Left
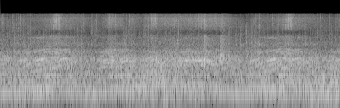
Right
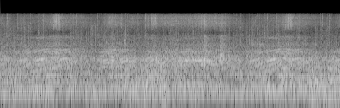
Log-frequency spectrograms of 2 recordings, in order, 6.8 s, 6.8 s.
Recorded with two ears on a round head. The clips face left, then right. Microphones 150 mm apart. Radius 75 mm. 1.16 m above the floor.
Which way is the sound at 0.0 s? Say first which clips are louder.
Even; 5° left (ahead or behind).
